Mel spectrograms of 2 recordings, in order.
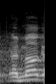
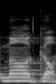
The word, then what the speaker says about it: Margot: Margot Asquith says to her, like, you know, my name isn't Margot, it's Margot. The T is silent.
